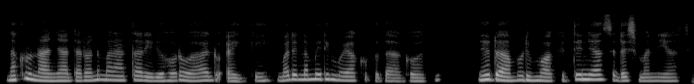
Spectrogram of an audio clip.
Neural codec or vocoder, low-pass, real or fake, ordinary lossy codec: codec, 24 kHz, 0.9 kbps, DualCodec; 10.8 kHz; fake; none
